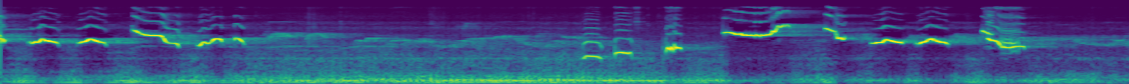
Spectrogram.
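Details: Loud whistled phrases and wavy repeated notes from a White-rumped shama (kacer), with short rapid chips, over a noticeable low rumbling background.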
